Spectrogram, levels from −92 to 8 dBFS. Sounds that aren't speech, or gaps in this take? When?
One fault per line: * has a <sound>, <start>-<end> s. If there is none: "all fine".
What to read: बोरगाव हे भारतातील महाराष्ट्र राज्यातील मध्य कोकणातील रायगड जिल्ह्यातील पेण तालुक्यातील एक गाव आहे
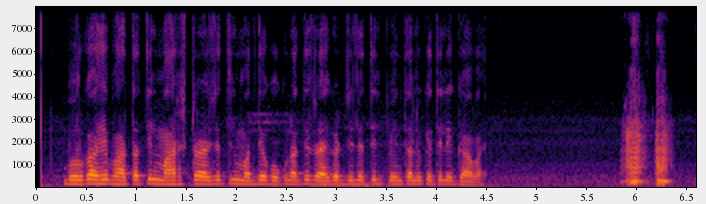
* has a throat clearing, 5.8-6.4 s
